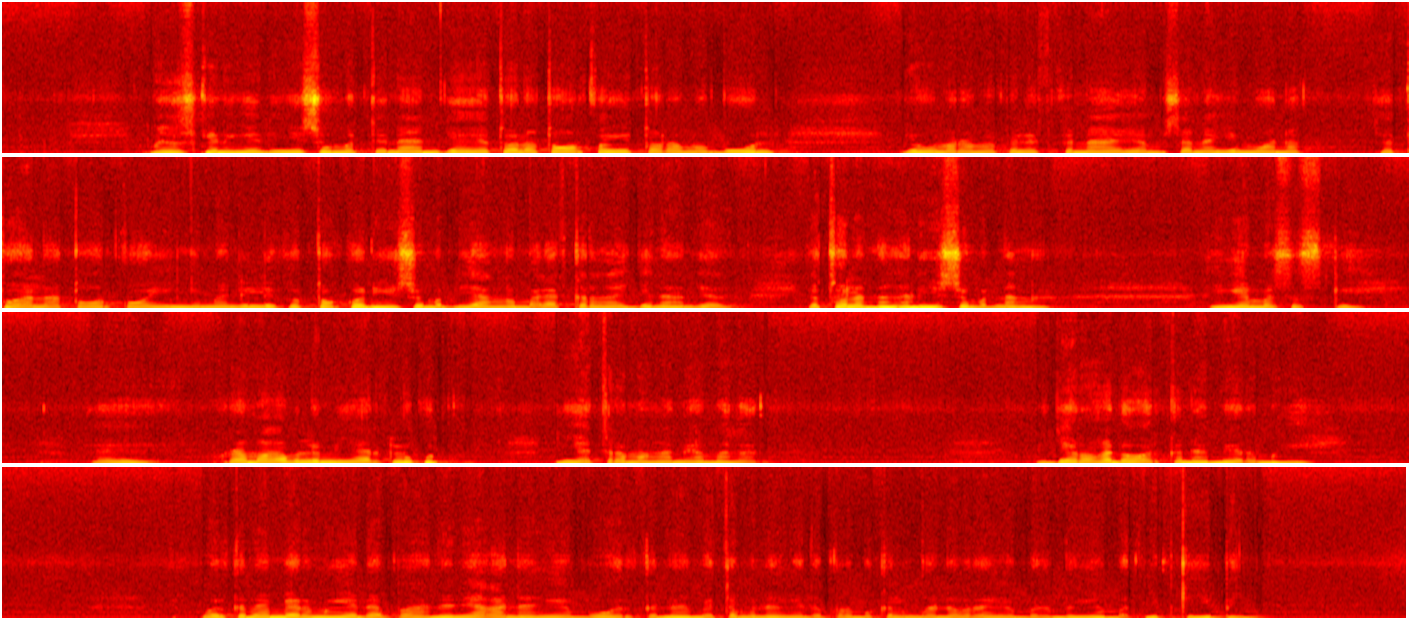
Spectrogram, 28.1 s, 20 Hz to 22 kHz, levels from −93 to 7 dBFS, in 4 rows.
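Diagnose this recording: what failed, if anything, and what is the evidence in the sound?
Low bit depth without dither, likely from a sample-format conversion truncating to 7 bits, leaves grainy, signal-following distortion roughly 20 dB down throughout the speech.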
